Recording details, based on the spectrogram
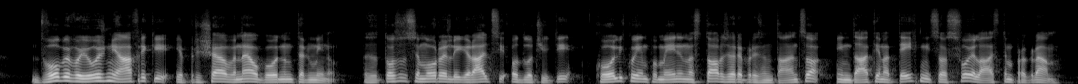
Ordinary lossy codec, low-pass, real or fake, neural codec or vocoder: none; 14.4 kHz; fake; autoencoder, 48 kHz, 32 numbers a frame, DAC-VAE, trained on Japanese speech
